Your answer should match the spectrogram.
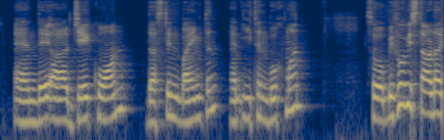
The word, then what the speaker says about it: Buchman: Hey, I'm Ethan Buchman, or as Mayor correctly pronounced it, Buchman.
